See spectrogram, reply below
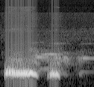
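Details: Spotted dove, a decoy bird used to lure wild doves, gives a low coo: one long steady hooting note followed by a shorter second note, in quiet surroundings.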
